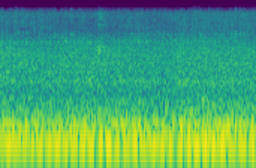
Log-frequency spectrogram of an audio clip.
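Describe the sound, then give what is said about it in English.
Low, steady engine rumble of a car driving on city streets in Irvine, a quiet continuous drone with no distinct events. “I'm driving down the terrible streets of Capel and Irvine,”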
